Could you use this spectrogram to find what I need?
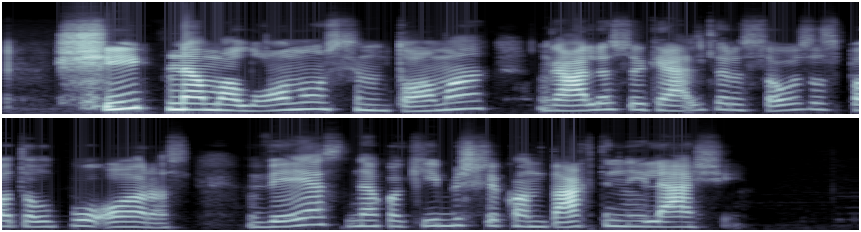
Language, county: Lithuanian, Vilnius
